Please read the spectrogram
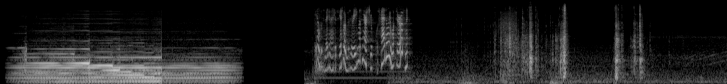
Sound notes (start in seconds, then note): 3.1 tape rewinding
